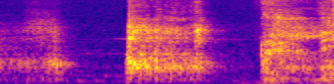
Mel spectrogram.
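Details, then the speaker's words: Child with developmental disability who cannot walk, sit or feed himself, with a chronically wet chest from inability to cough effectively (not acutely sick): two short, weak, noisy cough bursts; weak wet cough with chest congestion. "chest is ever wet because he's not able to cough. Like now if you can get he has just managed to cough."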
